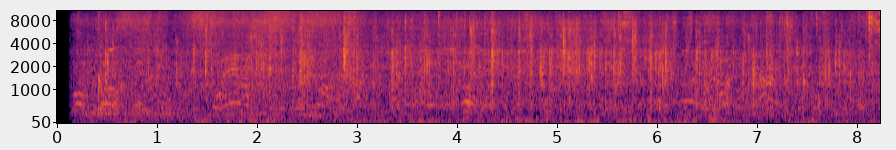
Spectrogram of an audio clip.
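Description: Men call out and talk far off across an open field.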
